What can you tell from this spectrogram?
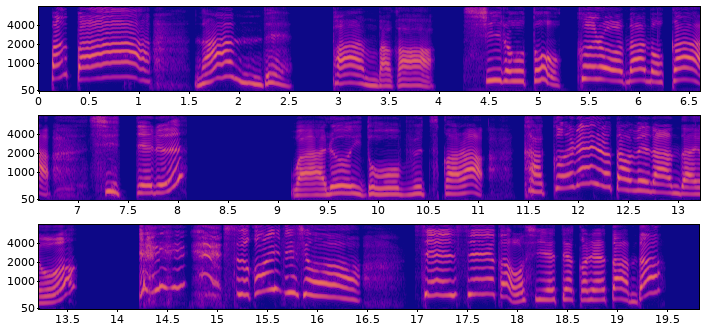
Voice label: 小学校低学年子役

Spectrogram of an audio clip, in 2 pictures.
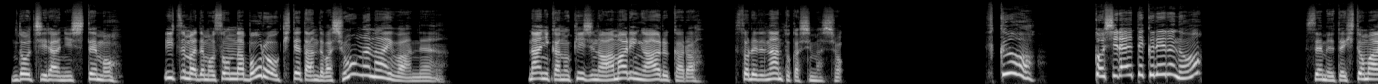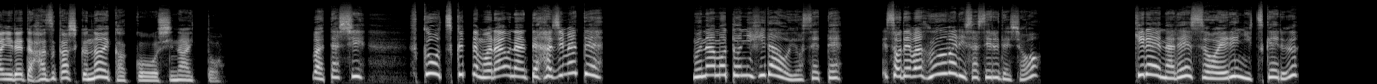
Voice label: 厳しい叔母と少女

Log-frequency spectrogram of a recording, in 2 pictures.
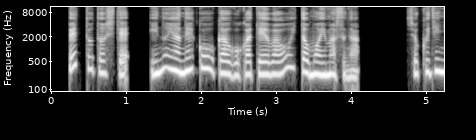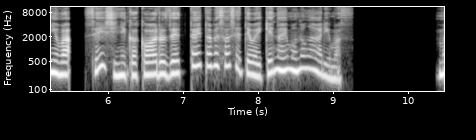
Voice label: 生活情報告知

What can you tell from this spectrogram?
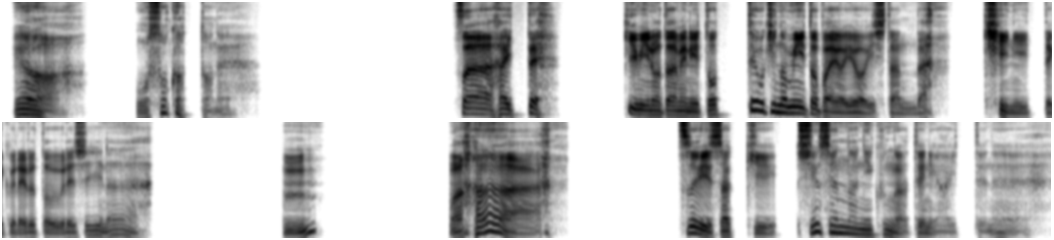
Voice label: サイコパス50代

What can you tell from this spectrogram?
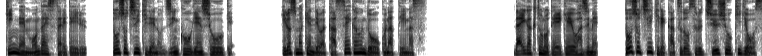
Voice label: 広報ナレ

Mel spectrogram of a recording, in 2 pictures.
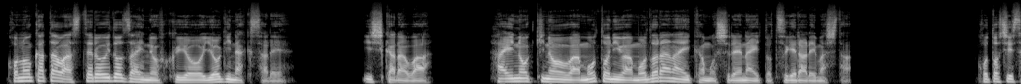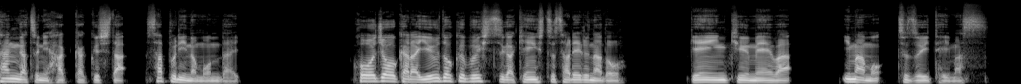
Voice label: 報道番組ナレーション

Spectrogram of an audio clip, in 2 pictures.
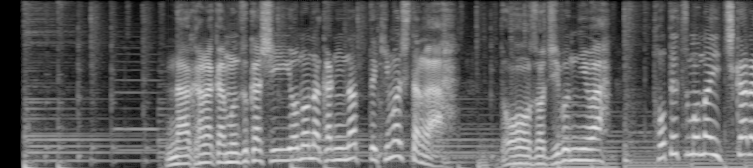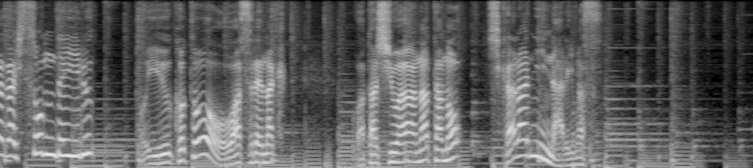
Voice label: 語りかけ風ナレ

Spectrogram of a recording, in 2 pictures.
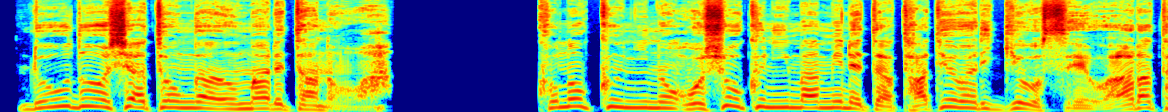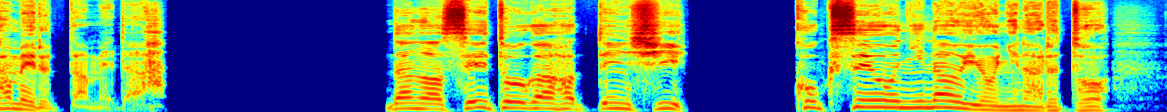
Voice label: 老人、憂い

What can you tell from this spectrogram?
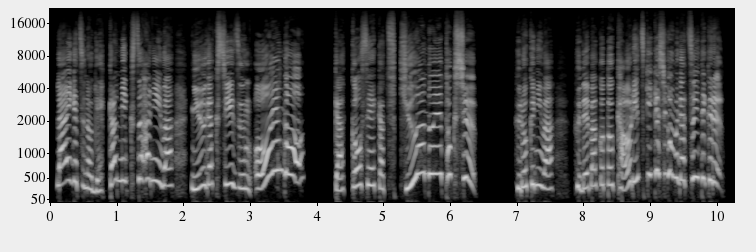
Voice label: CMアップテンポ

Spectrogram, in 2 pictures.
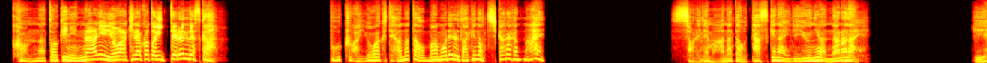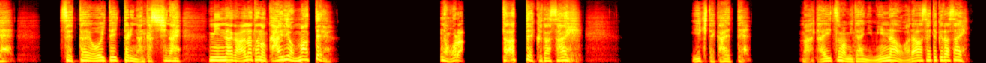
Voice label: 戦士20代

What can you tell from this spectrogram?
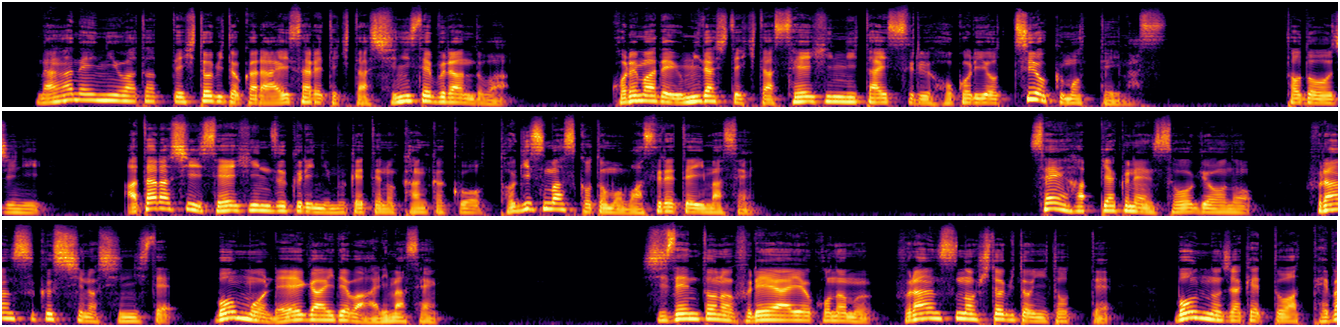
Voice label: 製品紹介

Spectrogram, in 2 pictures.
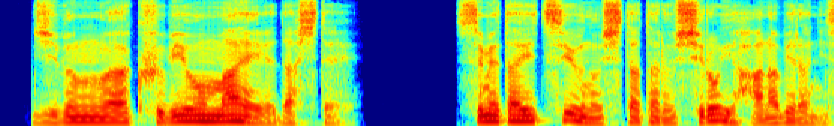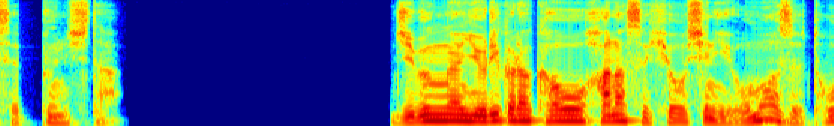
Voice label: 朗読

